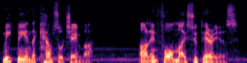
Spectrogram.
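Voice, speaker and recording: An actor playing a courteous, steady officer in a fantasy video game, speaking in a measured, matter-of-fact way. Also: male voice, medium pitch. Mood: businesslike. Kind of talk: video game cutscene acting. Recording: game music under the voice.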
